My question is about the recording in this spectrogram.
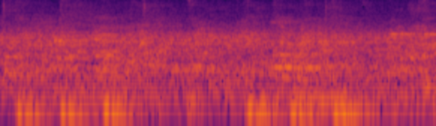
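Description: Indistinct chatter of people talking in the background, over a regular low thumping, about two to three beats a second.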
